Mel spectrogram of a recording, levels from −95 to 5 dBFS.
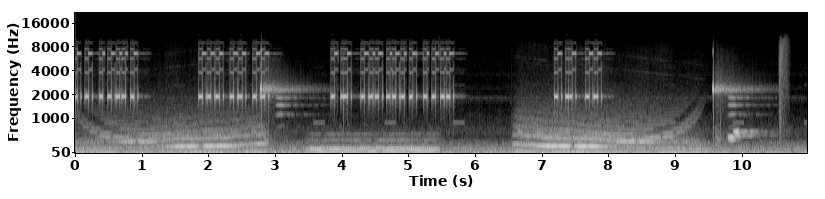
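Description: Nothing in the recording stands out as a technical fault at any point, so there's nothing to walk through in time order here.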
